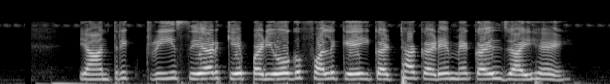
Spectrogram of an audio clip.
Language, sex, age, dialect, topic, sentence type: Magahi, female, 36-40, Western, agriculture, statement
